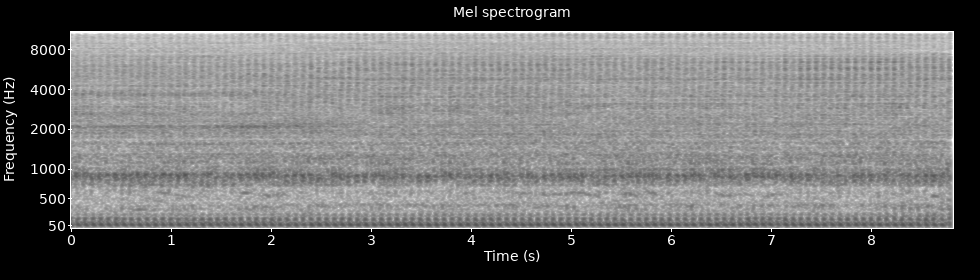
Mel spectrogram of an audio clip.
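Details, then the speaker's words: Bajaj BS6 single-cylinder bike after rebuild with new shaft, bore, head, oil seal and gasket: steady idle a little over two beats per second, even and smooth with no knocking or tapping; normal idle. "ಯಾವುದೇ ರೀತಿ ಏನೂ noise ಇಲ್ಲ. ಏನು noise ಬರುತ್ತೆ ಎಲ್ಲ ಹೊಸದಾಕಿದ್ರೆ ಯಾವುದೇ ರೀತಿ ಏನೂ ನಾಯ್ಸ್ ಬರೋಲ್ಲ."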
